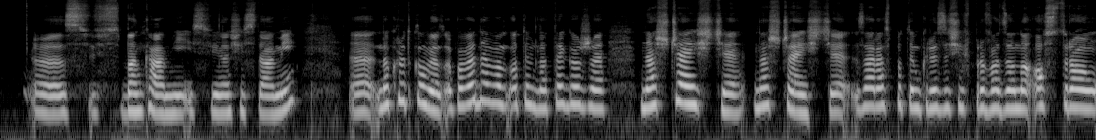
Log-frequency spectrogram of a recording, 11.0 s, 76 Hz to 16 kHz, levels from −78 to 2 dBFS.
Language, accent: Polish, native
